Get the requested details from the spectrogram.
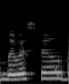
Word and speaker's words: Louisville: Yeah, actually, it's spelled Louisville, but they call it Louisville. – Louisville. – Yeah, they make the S silent.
